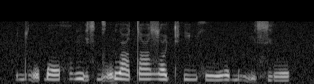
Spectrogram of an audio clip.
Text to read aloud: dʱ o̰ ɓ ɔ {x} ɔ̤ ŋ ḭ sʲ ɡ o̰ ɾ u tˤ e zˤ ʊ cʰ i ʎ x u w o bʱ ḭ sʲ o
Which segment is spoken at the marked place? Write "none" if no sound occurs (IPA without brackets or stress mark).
x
